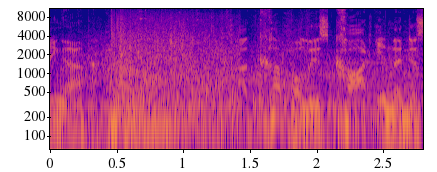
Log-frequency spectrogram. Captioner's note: car crashing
